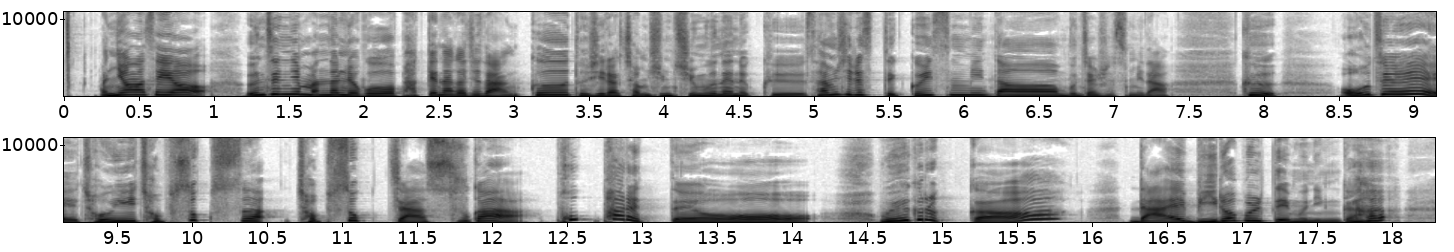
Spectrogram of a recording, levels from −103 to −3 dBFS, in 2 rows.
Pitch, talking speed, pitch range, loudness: 255 Hz, 255 characters per minute, 190-310 Hz, -14 LUFS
